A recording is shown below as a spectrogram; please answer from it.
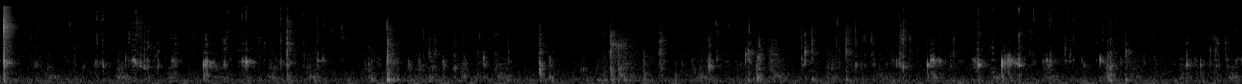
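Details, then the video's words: Woody, a male Old English Sheepdog born 22 January 2019, crunching a whole handmade quail treat, his first treat, recorded indoors on a phone; dense, irregular crisp crackles and bone-crunching bites run continuously over a faint steady low hum. "통 메추리 오독오독 수제간식 먹방"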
